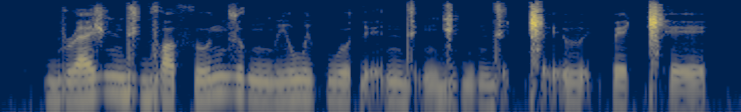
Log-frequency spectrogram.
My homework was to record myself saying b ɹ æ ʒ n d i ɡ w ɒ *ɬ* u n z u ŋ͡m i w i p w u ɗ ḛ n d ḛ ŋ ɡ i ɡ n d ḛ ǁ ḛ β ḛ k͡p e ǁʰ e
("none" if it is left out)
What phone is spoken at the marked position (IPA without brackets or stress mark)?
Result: θ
